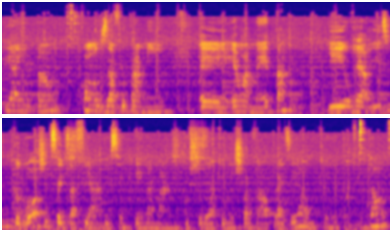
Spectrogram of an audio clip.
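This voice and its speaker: Woman in her 30s from salvador, lowish voice, lively storytelling, echoey room with music. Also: moderate pace. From Salvador, Brazil. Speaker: candomblé seamstress. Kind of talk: documentary interview. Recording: roomy sound with music underneath.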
